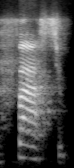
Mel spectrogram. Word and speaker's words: fácil: No caso, a palavra fácil, a sílaba mais forte é Fá.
